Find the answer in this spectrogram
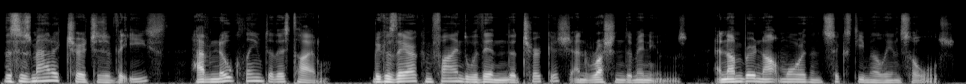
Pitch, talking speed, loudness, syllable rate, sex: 120 Hz, 185 wpm, -18 LUFS, 5.5 syllables/s, male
